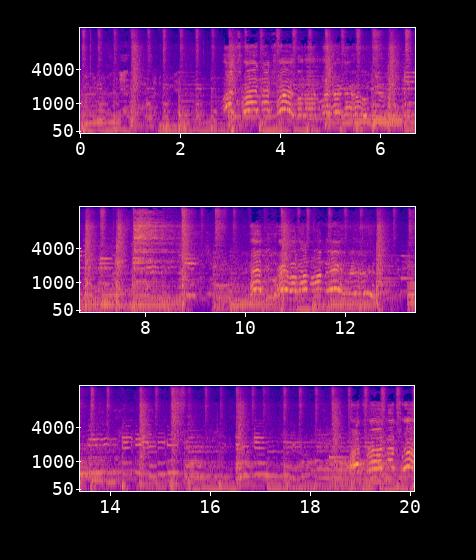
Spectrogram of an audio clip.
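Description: Live blues-rock band playing: electric guitars, bass and drums. A lead melody of bending notes comes in about three seconds in, again about ten seconds in, and near the end.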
